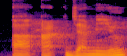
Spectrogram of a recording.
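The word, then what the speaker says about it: أعجمي: Pada kalimat a'jamiyyun nanti dibaca tashil ya, a'jamiyyu.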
